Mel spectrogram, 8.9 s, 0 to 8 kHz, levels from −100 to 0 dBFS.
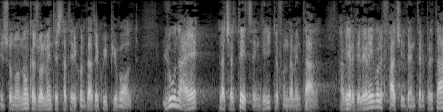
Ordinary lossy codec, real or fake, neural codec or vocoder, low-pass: none; real; none; none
